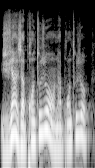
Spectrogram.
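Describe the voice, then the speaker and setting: A man whose first language isn't French tells stories as a guest in a casual podcast studio interview. He's a stage performer, speaking fairly quickly at a fairly high pitch, animatedly acting out the voices of people he quotes and constantly saying "tu vois".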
